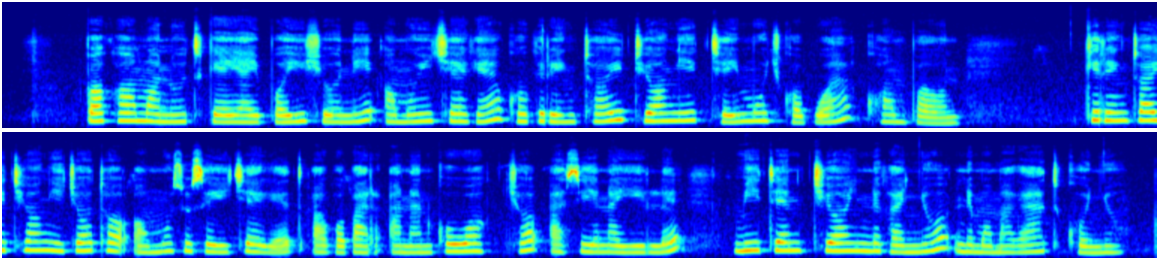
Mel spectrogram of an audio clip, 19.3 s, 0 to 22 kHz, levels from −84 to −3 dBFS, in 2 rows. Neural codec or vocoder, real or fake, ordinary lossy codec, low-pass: none; real; none; none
